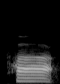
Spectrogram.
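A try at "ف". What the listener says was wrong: ফা, একালি টান দিয়ে বলেন, ফা।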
